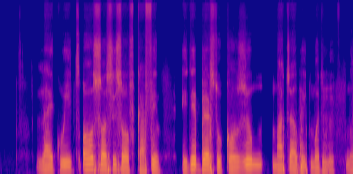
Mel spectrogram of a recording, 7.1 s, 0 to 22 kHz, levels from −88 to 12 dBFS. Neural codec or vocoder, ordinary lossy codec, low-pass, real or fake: autoencoder, 48 kHz, 32 numbers a frame, DAC-VAE, trained on Japanese speech; none; none; fake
